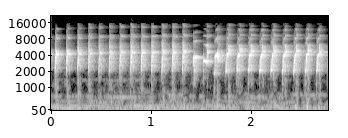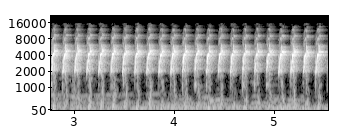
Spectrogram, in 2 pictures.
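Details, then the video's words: Caged female lovebird with a harsh, speedy voice delivers a continuous stream of rasping chirps in quick, even succession, around three each second, with one brief squeaky break near the middle. "Lovebird betina fighter suara kasar speed"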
